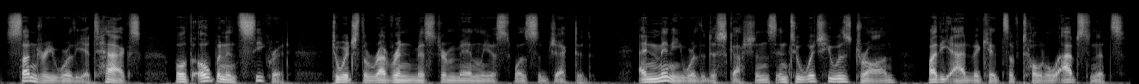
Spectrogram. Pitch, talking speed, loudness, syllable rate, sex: 90 Hz, 170 wpm, -21 LUFS, 5.5 syllables/s, male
